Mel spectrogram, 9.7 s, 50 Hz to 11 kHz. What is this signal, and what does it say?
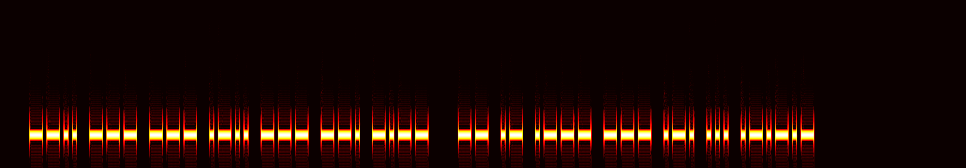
Morse code, heard as a keyed tone, about 28 wpm, 700 Hz. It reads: ZOOLOGY MAJORS.
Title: Pangram Challenge v2 - 28wpm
